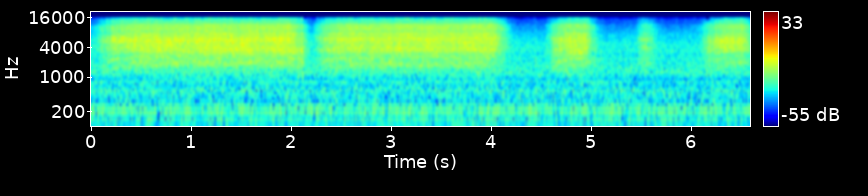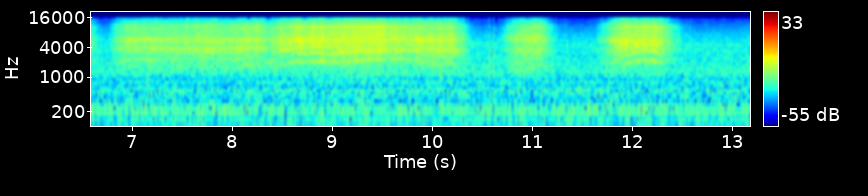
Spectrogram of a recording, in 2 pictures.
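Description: Small six-wheel-drive robot's electric drive motors running in spurts, a hissing, rubbing sound that cuts out briefly several times as it is steered. About two-thirds of the way through, a faint whine rises and falls as the motors change speed.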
